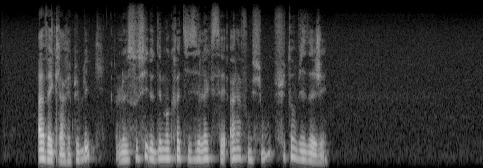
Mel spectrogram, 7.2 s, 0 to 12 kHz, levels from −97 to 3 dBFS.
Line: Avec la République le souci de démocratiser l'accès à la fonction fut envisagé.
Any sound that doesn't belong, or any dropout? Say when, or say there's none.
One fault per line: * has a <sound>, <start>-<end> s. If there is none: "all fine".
all fine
